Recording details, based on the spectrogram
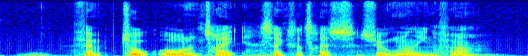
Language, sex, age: Danish, male, 23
